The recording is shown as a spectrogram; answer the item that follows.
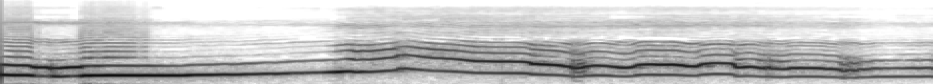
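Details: Pet dog vocalizing on cue after being asked what a dinosaur sounds like: one long, loud, smooth howl with rich harmonics, starting steady, rising slightly, then wavering with small up-and-down bends before tailing off.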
